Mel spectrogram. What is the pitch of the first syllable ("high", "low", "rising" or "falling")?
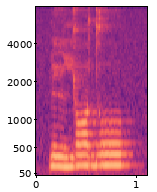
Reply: low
